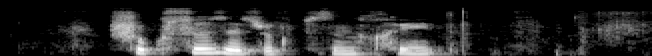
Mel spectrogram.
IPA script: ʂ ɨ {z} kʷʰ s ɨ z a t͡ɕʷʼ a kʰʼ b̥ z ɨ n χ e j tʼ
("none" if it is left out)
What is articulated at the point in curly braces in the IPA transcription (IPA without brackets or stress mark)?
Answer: none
